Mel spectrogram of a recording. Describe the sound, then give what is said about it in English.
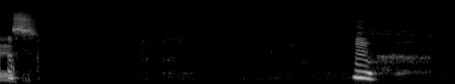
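A drawn-out voiced yawn with a sliding pitch, preceded by a short breathy burst and a few faint mouth clicks in near silence. “I'm yawning.”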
